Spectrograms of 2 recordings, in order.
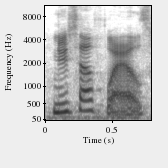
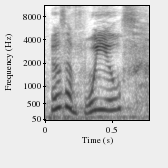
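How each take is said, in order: First: Said in the usual way. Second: "Wales" said as "Weels", pitched high; mispronounced Wales. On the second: Real, not acted. Newsreader tripping over the state name, "Wales" as "Weels". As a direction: say "Wales" with an ee vowel, like "wheels". Playing with her slip on Wales.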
